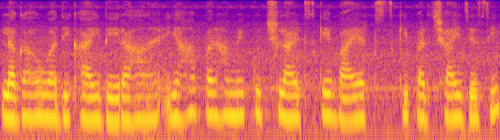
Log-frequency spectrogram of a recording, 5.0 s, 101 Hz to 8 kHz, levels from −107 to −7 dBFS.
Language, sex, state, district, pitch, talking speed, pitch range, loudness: Hindi, female, Bihar, Saharsa, 205 Hz, 205 wpm, 195-220 Hz, -19 LUFS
